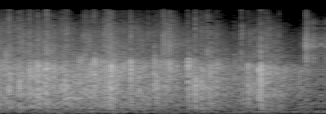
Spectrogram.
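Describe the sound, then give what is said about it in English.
Audience applause from a church audience during a sermon: steady, even clapping from many hands, moderately loud and sustained throughout. “Give him a huge round of applause if you know what I'm saying.”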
